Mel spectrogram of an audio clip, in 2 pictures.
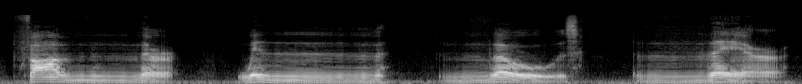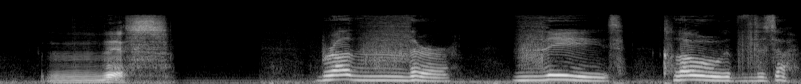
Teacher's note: the voiced tongue point to teeth fricative th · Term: voiced th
